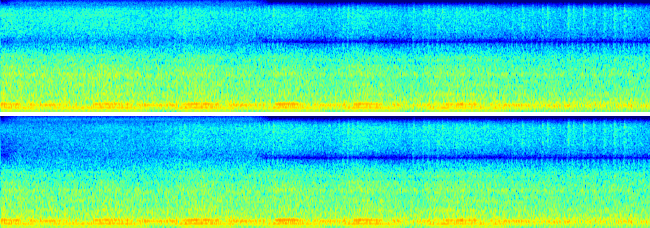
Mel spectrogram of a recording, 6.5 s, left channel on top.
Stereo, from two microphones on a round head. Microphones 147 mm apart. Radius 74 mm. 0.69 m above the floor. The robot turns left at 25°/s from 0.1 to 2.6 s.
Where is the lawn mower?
65° left; by 6.5 s straight ahead.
